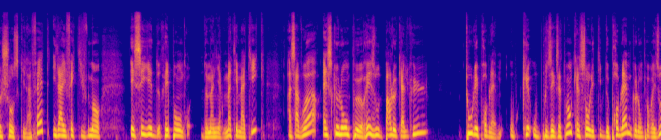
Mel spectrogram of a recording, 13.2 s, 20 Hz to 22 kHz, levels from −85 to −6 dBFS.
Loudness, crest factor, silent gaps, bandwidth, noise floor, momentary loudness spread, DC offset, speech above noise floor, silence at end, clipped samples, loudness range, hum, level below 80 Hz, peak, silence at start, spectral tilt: -16 LUFS; 14 dB; none; 15 kHz; -71 dBFS; 8 LU; under 0.1%; 56 dB; 0 s; under 0.1%; 3 LU; none; -44 dBFS; -2 dBFS; 0 s; -6.5 dB/octave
